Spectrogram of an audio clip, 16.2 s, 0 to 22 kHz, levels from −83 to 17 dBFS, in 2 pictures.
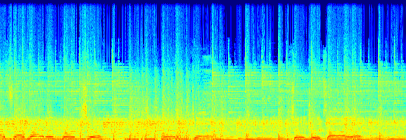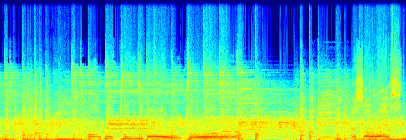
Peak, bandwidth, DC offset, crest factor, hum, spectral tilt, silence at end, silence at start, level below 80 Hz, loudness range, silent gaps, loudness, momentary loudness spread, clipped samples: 0 dBFS; over 20 kHz; under 0.1%; 6 dB; none; -4 dB/octave; 0 s; 0 s; -32 dBFS; 2 LU; none; -5 LUFS; 4 LU; 10%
